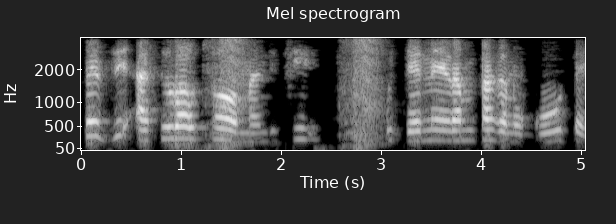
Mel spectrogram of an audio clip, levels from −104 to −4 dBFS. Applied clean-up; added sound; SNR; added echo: classical method Wiener filter.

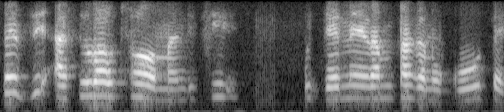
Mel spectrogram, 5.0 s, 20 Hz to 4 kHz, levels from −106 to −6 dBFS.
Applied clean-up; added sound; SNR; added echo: none; none; none; none.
